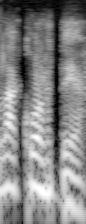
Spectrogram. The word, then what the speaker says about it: Lacordaire: Lacordaire Abraão Fayad, quer dizer, escreve Lacordaire, mas pronuncia Lacordaire, e eu não sabia disso.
